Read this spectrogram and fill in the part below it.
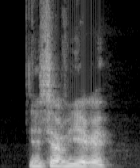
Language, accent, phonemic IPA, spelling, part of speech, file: French, Canada, /de.sɛʁ.vi.ʁɛ/, desserviraient, verb, LL-Q150 (fra)-desserviraient.wav
- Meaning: third-person plural conditional of desservir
